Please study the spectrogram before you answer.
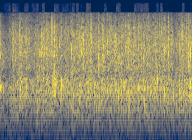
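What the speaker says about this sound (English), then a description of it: "give you a clap there" A short burst of dense, even applause plays at steady volume during a live tech show stream, with no voices over it.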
